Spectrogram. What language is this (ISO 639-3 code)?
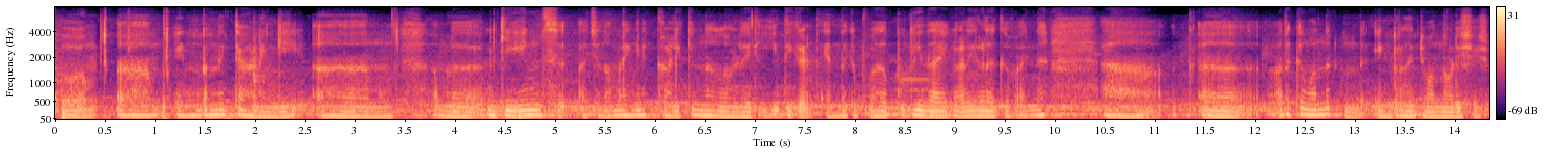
mal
